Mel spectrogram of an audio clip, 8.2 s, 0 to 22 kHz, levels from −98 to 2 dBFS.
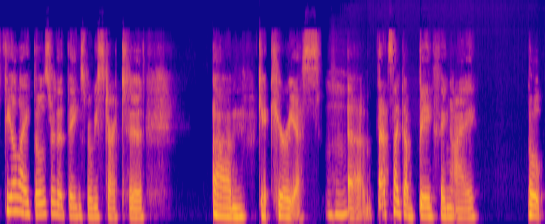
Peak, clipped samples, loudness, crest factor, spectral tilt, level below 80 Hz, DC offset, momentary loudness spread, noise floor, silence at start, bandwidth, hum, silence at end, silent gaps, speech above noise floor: -4 dBFS; under 0.1%; -22 LUFS; 18 dB; -5 dB/octave; -70 dBFS; under 0.1%; 8 LU; -79 dBFS; 0.05 s; 12.5 kHz; none; 0.05 s; none; 58 dB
